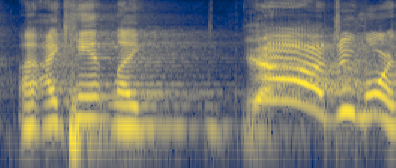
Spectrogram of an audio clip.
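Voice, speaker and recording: A raised, projected voice with very wide pitch swings, amid audible room echo and noticeable background noise. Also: man. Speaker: poetry slam host. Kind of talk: live emcee banter. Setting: stage with audience in a bar. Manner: halting, self-correcting.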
